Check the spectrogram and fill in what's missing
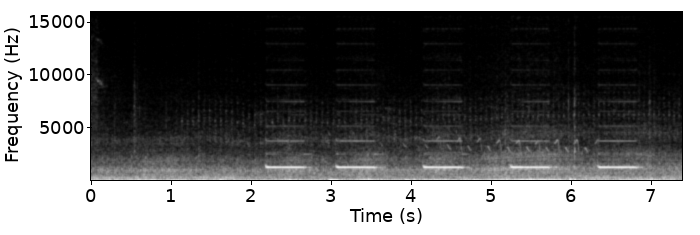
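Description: Truck backing up in Farming Simulator 17, its reversing alarm sounding a steady run of evenly spaced beeps over a constant low engine drone, with no talking.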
